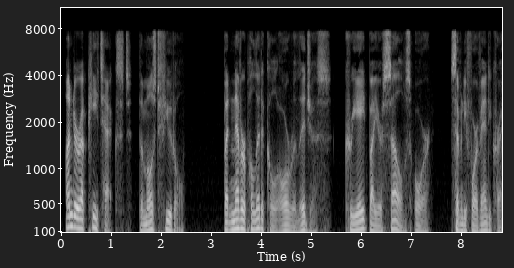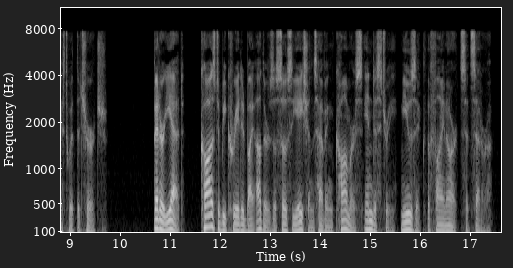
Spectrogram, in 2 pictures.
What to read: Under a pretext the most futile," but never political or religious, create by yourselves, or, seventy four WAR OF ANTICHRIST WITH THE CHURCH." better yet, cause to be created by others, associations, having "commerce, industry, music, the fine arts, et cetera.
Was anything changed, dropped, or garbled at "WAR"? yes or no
yes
